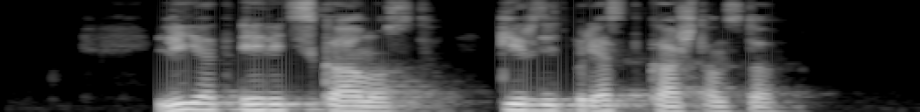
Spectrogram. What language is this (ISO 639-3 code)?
myv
